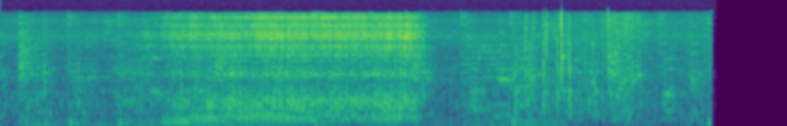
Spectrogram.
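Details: French bulldog snoring: a loud, rattling snore on a drawn-in breath, then quieter snuffling sounds, with background music.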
